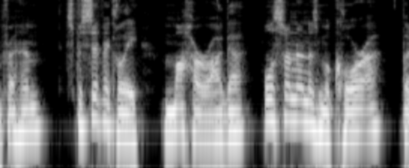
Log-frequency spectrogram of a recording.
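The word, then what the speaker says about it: Mahoraga: Alright, so since Seth is pushing 50 and is losing his ability to speak properly, he asked me to pronounce a name for him, specifically Maharaga, also known as Makora, but no one calls him that.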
